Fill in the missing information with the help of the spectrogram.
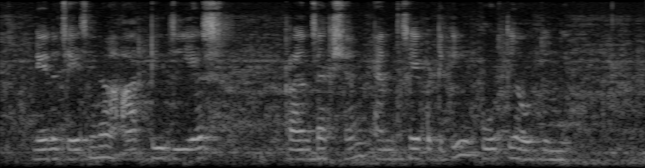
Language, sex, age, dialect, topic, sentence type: Telugu, male, 25-30, Utterandhra, banking, question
